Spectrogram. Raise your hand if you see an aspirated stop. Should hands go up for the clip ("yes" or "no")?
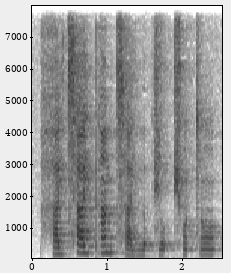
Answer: yes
